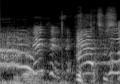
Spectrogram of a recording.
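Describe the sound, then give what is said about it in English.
A sudden high, strained scream rises out of excited voices in a played video from a cornhole tournament, its pitch sweeping up and down over about a second, loud and harsh against the chatter. “I like the random scream after she says that.”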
